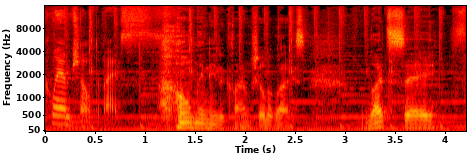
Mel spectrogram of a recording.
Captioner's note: laughs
